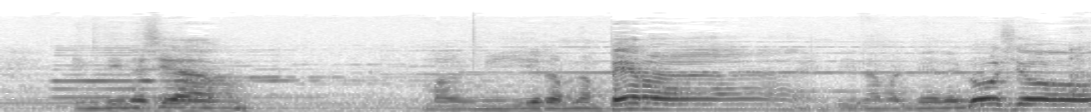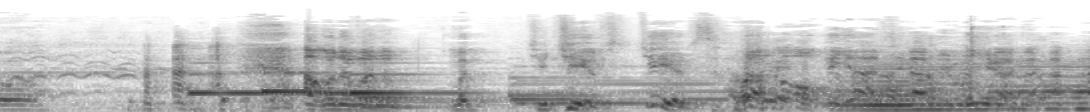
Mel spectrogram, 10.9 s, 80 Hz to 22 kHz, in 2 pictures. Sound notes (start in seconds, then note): 5.3 laughs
